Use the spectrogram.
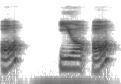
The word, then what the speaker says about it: ho: Now, the H is always mute in Italian, so you don't pronounce it, like in hotel, or as you know, io ho, the verb to have.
